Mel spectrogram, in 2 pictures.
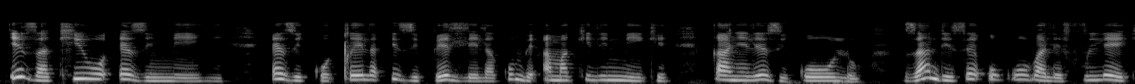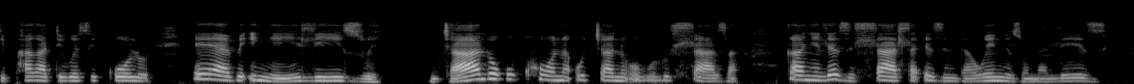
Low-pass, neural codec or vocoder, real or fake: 7.2 kHz; none; real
